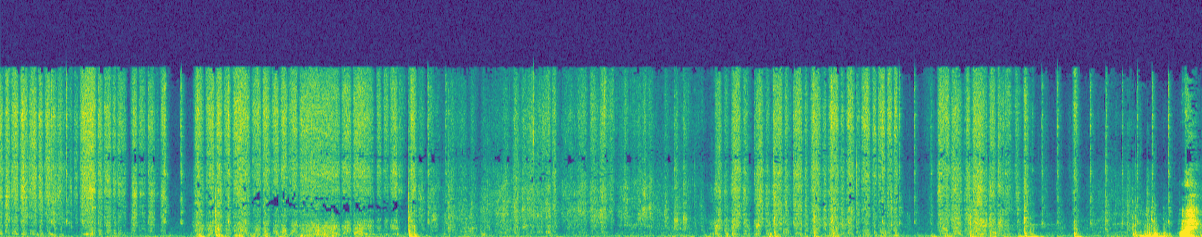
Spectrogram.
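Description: Paper towel dampened with Gamsol rubbed over an oil-stained canvas panel to lift paint off: a faint, uneven scrubbing.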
